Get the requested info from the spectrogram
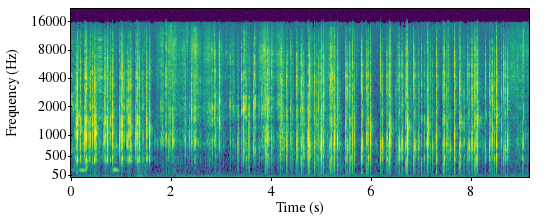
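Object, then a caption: Small paperboard box holding a bar of soap. A small paperboard Irish Spring bar-soap box with a soap bar inside is held in both hands and tapped and scratched with long nails. Rapid, dry, crisp taps and papery scratches cluster in quick bursts, each stopping short with no ring.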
